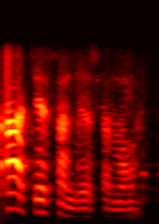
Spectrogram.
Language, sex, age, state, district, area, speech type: Telugu, male, 45-60, Telangana, Mancherial, rural, conversation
